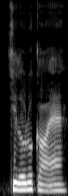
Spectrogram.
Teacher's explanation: Notice that the nasal sound becomes a l sound when ni contracts to the following word, and the r sound is lost.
